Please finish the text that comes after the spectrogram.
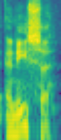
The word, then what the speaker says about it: Anisa: I think Anisa, right? Yeah. Do I have the name wrong? Anisa, yeah.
